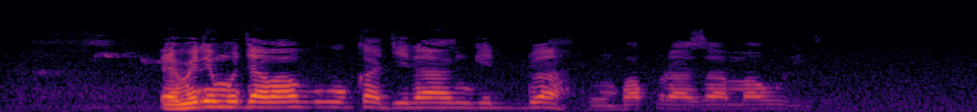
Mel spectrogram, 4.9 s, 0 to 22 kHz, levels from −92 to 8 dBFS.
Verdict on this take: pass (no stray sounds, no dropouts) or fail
pass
